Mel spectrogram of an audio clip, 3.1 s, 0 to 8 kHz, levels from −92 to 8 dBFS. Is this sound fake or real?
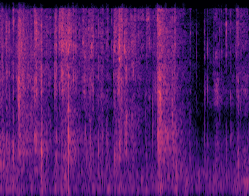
fake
